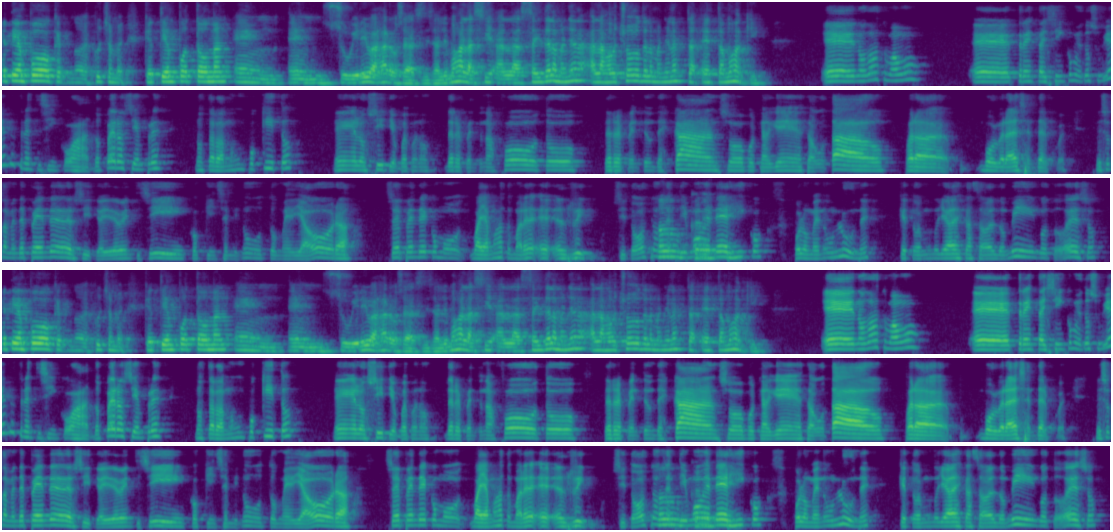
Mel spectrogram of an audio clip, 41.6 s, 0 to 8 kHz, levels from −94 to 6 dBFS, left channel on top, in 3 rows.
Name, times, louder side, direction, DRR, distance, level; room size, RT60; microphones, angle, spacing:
voice 1, 0.0-9.5 35.9-36.6, left 1 dB, 25° left, 6 dB, 2.2 m, -26 dB
voice 2, 10.2-11.5 12.1-15.8 16.3-17.5 18.0-21.0 21.4-24.9 25.2-25.7 26.1-27.2 27.5-32.1 32.5-37.2 37.6-38.6 38.9-41.4, right 5 dB, 90° right, 20 dB, 0.7 m, -29 dB
17.5 x 16.0 x 3.4 m, 0.33 s
head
